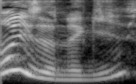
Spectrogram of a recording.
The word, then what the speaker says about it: Izanagi: Le héros c'est euh, Izanagi. J'ai peur de l'avoir mal prononcé, mais non non Izanagi c'est ça.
